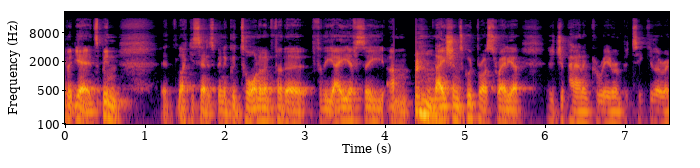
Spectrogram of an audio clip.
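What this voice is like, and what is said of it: Strained, fading hoarse voice. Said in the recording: “My voice is going a little bit”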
